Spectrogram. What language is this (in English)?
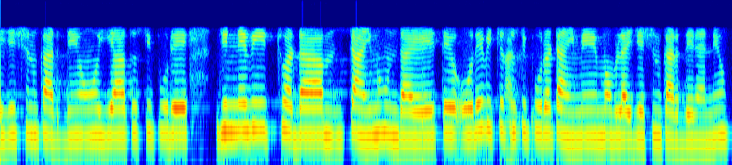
Punjabi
